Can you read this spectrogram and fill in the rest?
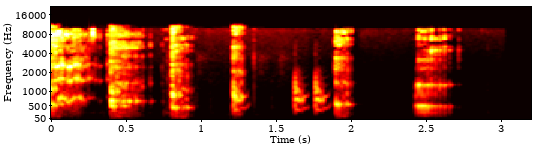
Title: Burps Burps And Burps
